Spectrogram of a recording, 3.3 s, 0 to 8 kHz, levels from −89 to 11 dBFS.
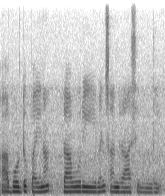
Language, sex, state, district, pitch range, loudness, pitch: Telugu, female, Telangana, Mahabubabad, 185-200 Hz, -15 LUFS, 195 Hz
